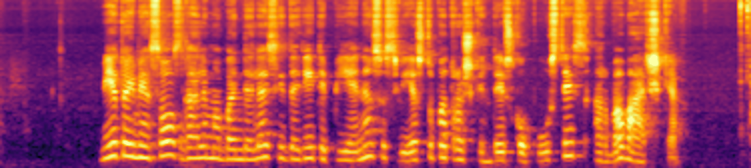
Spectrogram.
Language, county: Lithuanian, Klaipėda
